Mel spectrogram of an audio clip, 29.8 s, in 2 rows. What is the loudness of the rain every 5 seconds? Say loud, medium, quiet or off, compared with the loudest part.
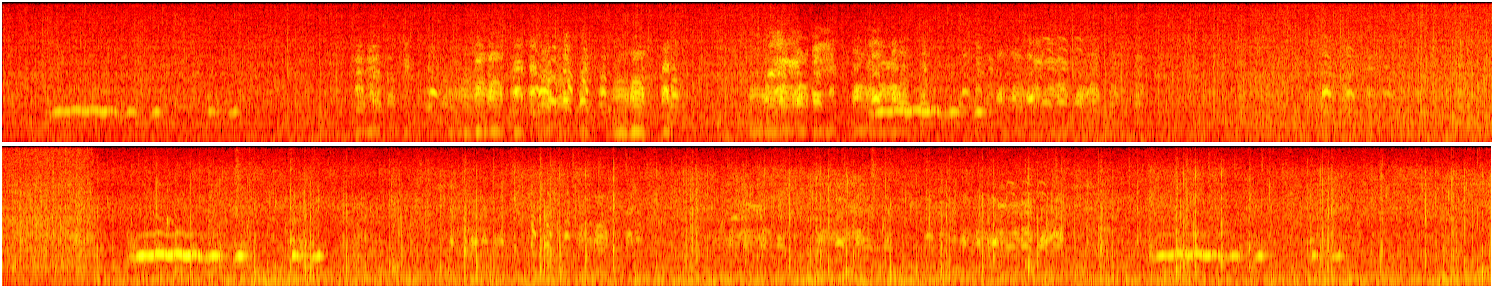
medium, medium, loud, loud, loud, loud.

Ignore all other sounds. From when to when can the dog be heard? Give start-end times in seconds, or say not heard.
0.4-2.4, 8.6-9.9, 16.1-18.1, 26.4-28.3.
